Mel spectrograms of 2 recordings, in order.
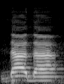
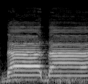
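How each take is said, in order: First: The vowels are short and quick. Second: The vowels are drawn out slowly. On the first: The speaker calls it right. "খুবই স্পিড হবে" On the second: The speaker calls it wrong. "কিন্তু পরে আস্তে আস্তে টান দিয়া"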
